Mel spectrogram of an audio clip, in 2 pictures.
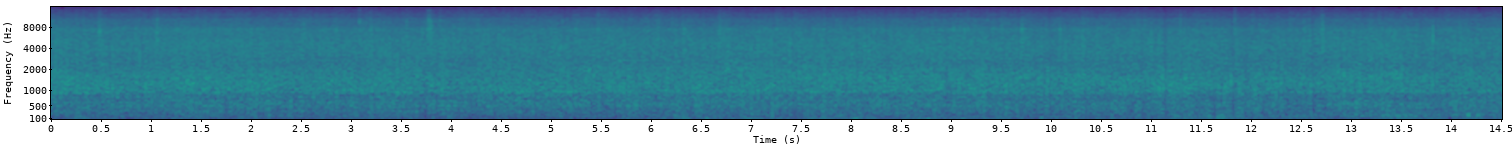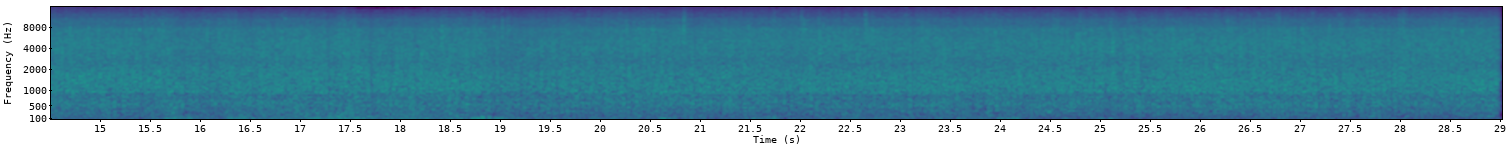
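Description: Heavy rain falling steadily on a rice paddy and marshy standing water, a dense even hiss of drops. A low rumble swells for a few seconds around the middle.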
